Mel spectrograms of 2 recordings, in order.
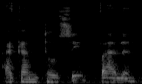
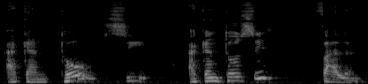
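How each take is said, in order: First: Acanthocephalan joined up, softer and falling; pronunciation demo. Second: Acanthocephalan broken into slow, higher-pitched parts; pronunciation demo. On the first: Teacher repeating acanthocephalan for learners as one softer, joined-up word. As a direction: say acanthocephalan as a-can-tho-si-fa-lan, quietly. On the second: Teacher showing learners how to pronounce acanthocephalan, broken into parts. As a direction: spell out acanthocephalan by sound, a-can-tho-si, pause, fa-lan. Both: Shown as a demonstration. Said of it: "that's the kind of a pronunciation".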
